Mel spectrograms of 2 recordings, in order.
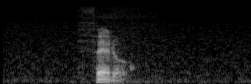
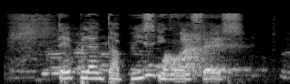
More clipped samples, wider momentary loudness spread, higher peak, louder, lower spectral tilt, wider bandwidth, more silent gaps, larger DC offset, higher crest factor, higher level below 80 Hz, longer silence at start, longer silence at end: neither; first, 25 LU vs 12 LU; about the same, -4 dBFS vs -2 dBFS; second, -24 LUFS vs -14 LUFS; first, -5.5 dB/octave vs -4 dB/octave; first, 16.5 kHz vs 11.5 kHz; neither; neither; first, 26 dB vs 14 dB; second, -62 dBFS vs -40 dBFS; first, 0.8 s vs 0.1 s; first, 1.15 s vs 0 s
